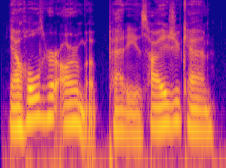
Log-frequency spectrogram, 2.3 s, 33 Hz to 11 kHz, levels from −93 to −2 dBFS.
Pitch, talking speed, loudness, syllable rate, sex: 140 Hz, 290 wpm, -18 LUFS, 6.3 syllables/s, female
